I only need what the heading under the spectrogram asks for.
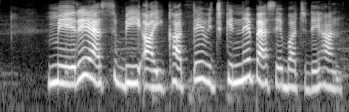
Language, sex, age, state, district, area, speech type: Punjabi, female, 18-30, Punjab, Patiala, urban, read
